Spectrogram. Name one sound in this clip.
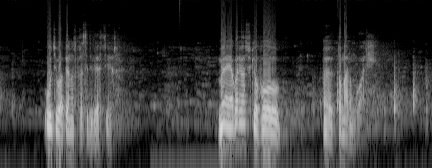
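A man speaks in a low, earnest voice nearby.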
